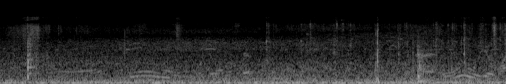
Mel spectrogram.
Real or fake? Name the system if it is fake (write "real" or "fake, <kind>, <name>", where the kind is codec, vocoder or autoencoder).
real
